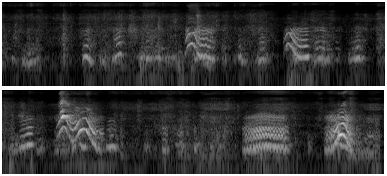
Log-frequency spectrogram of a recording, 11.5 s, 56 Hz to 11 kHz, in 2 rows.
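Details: Young blue Great Danes from the Hradecká hvězda kennel, from litters born in April 2023. They give high, rising and falling whimpers and yelping squeals in uneven bursts, with a few louder drawn-out whines and short quiet pauses.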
